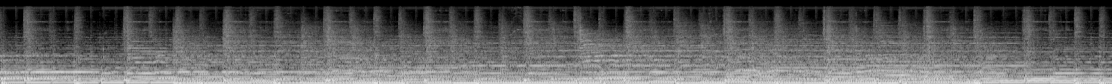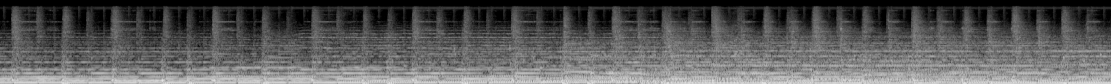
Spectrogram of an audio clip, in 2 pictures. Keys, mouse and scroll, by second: 4.8 F4, 5.2 click, 7.3 F4, 8.4 click, 10.3 F4, 10.8 click, 13.0 F4, 13.7 click, 15.9 F4, 16.3 click, 18.0 ctrl+g, 19.3 click, 19.5 shift+9, 21.5 Down, 21.8 typing.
